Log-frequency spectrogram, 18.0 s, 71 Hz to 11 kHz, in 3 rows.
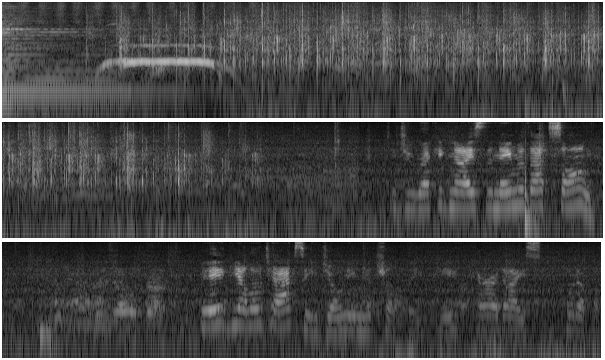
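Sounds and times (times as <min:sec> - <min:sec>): strummed acoustic guitar chord: 0:00.0 - 0:01.0
crowd applauding: 0:00.8 - 0:08.8.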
